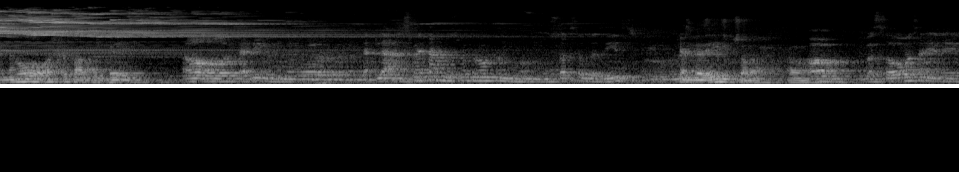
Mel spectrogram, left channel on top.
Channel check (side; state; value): right; silent; digital silence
